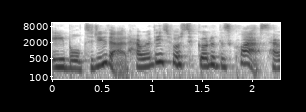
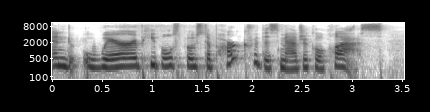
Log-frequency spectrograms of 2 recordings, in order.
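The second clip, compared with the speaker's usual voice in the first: normal talking voice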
